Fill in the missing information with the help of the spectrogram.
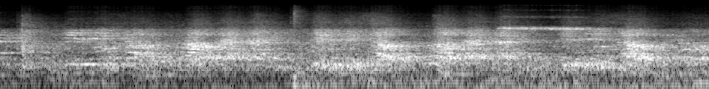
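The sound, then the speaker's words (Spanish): A large crowd of Sevilla fans at the gates of the Sánchez Pijuán stadium chants loudly for coach Lopetegui's resignation in a steady, repeating rhythm, voices swelling together with each phrase, a dense roar throughout. “Gritos de Lopetegui dimisión, En ese momento llegaba la policía para, eh, repito, disolver a ese pequeño grupo de aficionados que estaban apostados aquí en esta, en esta puerta.”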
